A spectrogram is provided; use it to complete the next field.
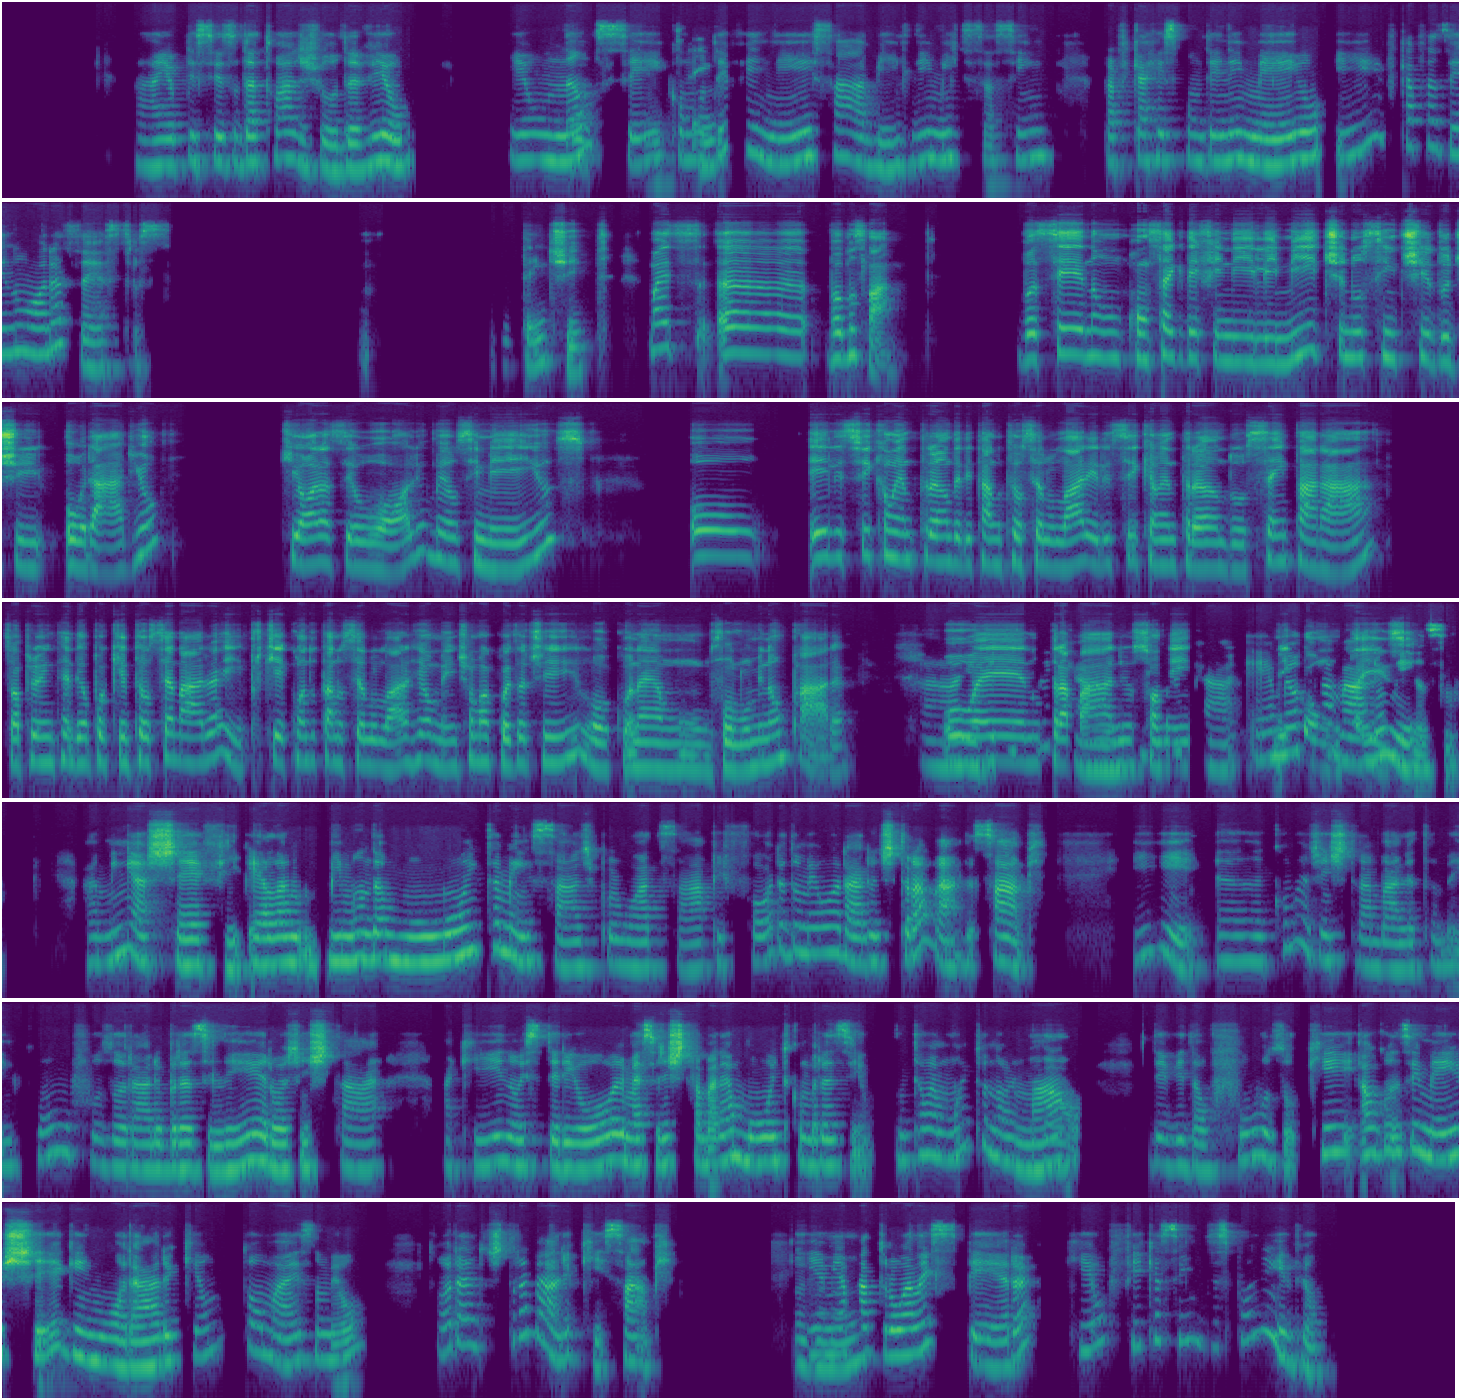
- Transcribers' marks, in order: other background noise
- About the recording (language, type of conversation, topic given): Portuguese, advice, Como posso definir limites para e-mails e horas extras?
